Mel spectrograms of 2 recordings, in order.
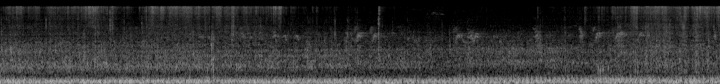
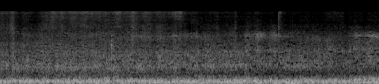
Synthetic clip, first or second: second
